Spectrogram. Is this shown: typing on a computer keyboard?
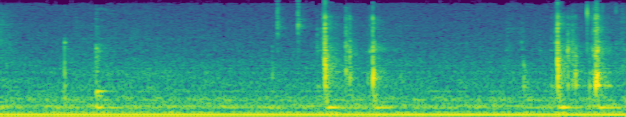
yes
